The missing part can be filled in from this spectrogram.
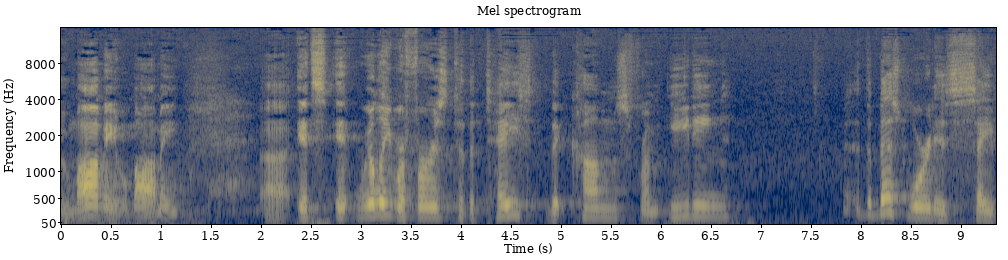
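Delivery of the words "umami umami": calling out while crying. Punning on a word while explaining tastes, mock crying out at night. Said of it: "when you're crying out at night".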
